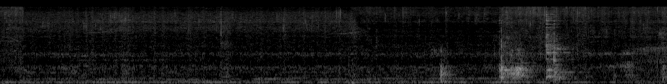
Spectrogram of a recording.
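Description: Spices and a cinnamon stick temper in hot oil for a soya curry, giving a soft continuous sizzle under faint stirring, then a few louder scraping clatters of a spoon near the end, with no voices.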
